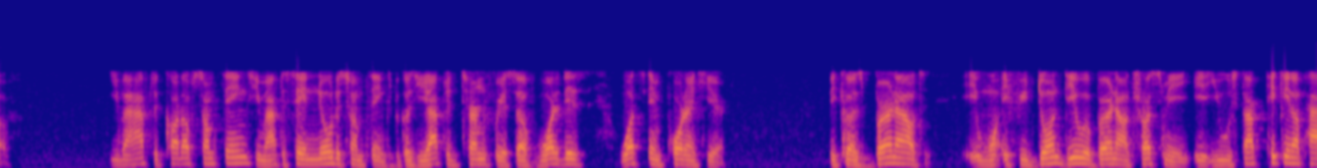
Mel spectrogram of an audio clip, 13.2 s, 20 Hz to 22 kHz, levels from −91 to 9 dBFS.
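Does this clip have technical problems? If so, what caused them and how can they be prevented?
Yes. Automatic gain rising occurs from 1.09 to 5.24 s: the gain control judged the input too quiet and raised its gain by about 6 dB, so the speech and background noise swell together. To prevent it, set a fixed input level or disable automatic gain control.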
